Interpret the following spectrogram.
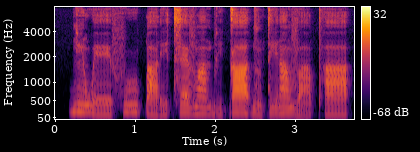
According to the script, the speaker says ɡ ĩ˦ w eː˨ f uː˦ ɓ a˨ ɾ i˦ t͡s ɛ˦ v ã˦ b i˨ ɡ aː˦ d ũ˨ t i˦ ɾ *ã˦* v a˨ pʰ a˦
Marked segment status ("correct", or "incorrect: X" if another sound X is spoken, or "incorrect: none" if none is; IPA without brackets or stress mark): correct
